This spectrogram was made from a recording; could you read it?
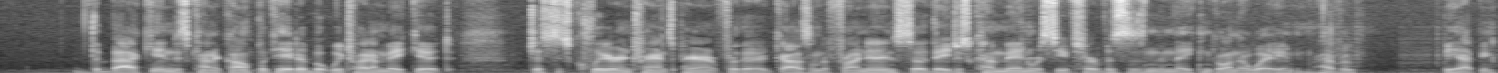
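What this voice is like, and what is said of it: Slight Southern drawl, Texas twang. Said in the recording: “You have a Southern drawl. You have an accent in there that you're like trying to prevent from getting out. ... a little bit of Southern drawl, a little bit of Texas twang.”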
